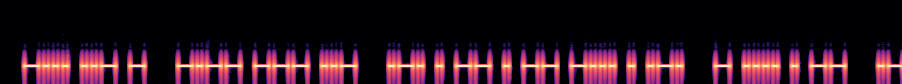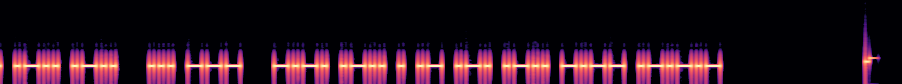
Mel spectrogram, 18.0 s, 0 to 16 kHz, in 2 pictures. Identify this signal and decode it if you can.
Morse code, heard as a keyed tone, about 25 wpm, 700 Hz. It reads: BUT YOU REMEMBER THEM ALL SO CLEARLY.
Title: Sentences from Top 1300 Words 25wpm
